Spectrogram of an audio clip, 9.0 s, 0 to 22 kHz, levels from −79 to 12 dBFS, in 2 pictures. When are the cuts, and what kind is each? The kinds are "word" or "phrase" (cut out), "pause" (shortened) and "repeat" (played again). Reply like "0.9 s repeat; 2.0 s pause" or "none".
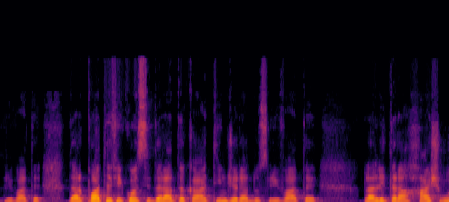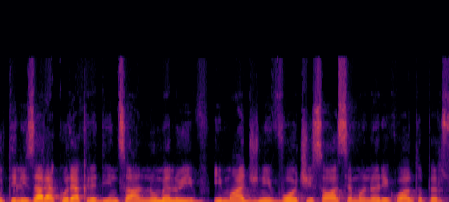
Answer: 2.7 s word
